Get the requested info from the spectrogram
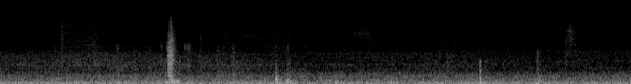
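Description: Car cabin interior: low engine and road rumble as the car rolls slowly into a parking space, with a few sharp clicks, the loudest about two seconds in.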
